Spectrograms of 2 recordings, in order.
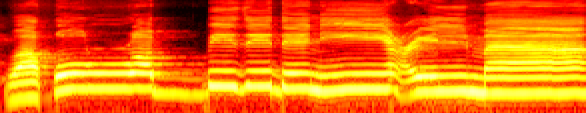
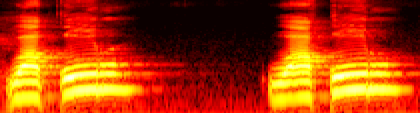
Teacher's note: تو یہاں پر آپ دیکھیے پہلا حرف ساکن اور دوسرا حرف مشدد ہے، جو کہ مخرج اور صفت میں دونوں قریب ہیں۔ تو ہم لام کو را میں مدغم کرتے ہوئے قوف کو ڈائریکٹ را سے ملائیں گے، جبکہ لام را میں مدغم ہو جائے گا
